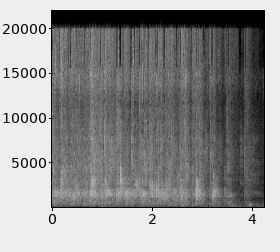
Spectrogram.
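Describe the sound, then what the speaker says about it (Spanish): Applause for Jesus from a crowd at a Catholic religious retreat, a dense burst of clapping that thins out and fades toward the end. "Fuertes aplausos al Señor Jesús por su amor y su misericordia."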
